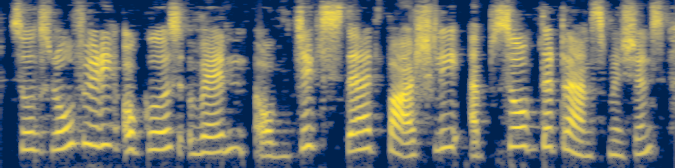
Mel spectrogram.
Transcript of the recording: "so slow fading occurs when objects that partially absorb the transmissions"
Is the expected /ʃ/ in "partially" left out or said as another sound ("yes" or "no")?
no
